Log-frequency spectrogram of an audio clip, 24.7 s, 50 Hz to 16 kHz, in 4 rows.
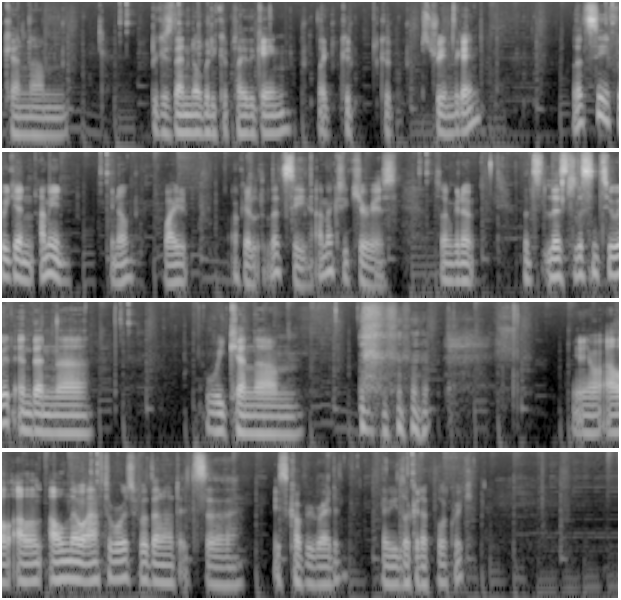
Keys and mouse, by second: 0.1 f, 0.4 shift+middle click, 0.6 middle click, 1.2 click, 1.7 shift+click, 1.9 f, 2.3 middle click, 2.4 middle click, 3.1 middle click, 3.5 middle click, 3.9 middle click, 4.5 middle click, 4.7 middle click, 5.2 middle click, 6.0 click, 6.3 middle click, 6.8 g, 7.6 middle click, 8.1 middle click, 8.4 middle click, 8.9 Tab, 9.1 shift+middle click, 10.4-15.0 drag.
